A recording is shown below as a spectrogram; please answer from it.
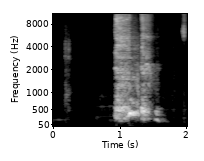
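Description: A person coughing, a short double cough about a second in.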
